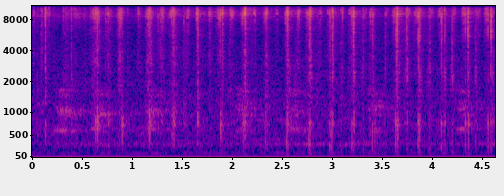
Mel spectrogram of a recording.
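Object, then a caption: Plastic cream jar. Fingertips and nails tap and scratch the side and lid edge of a closed white plastic cream jar held upside down. The result is a quiet, rapid, uneven run of short, dry clicks with a bright, high tick on each hit, mixed with soft scratchy rustling.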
